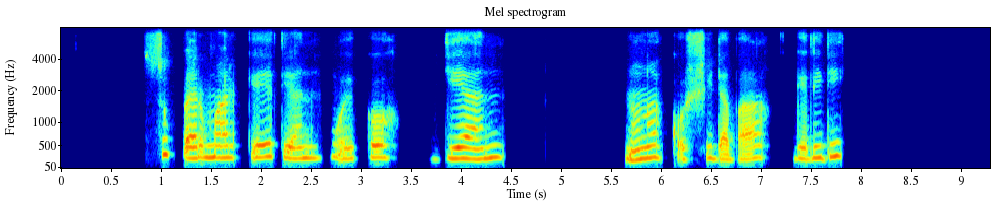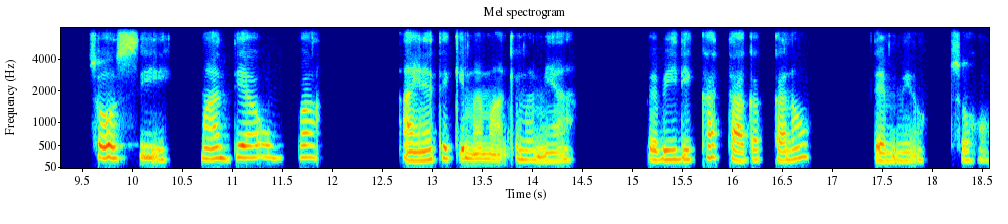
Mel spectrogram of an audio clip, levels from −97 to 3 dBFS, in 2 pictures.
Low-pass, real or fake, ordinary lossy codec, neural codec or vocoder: 7.2 kHz; real; Opus, 16 kbps; none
